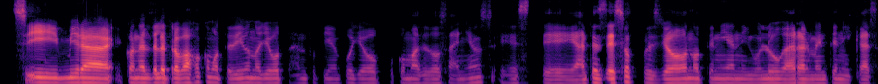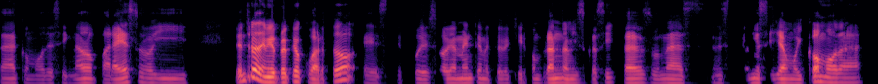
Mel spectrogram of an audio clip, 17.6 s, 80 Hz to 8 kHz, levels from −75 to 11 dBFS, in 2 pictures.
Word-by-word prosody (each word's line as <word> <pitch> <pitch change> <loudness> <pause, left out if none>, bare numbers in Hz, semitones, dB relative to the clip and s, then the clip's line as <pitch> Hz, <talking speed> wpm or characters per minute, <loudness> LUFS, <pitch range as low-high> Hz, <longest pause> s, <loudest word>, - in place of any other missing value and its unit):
Sí, 125 -2 +3
mira, 120 -1 +6
con 120 -1 -4
el 115 0 0
teletrabajo, 120 +2 +1
como 125 -3 -9
te 110 - -14
digo, 115 +2 -7
no 115 -1 -8
llevo 115 0 -9
tanto 110 +2 -25
tiempo, 110 +1 -19
llevo 105 -1 -14
poco - - -24
más 110 -1 -10
de 105 - -17
2 105 0 -15
años, 115 +5 -16
este, 100 -2 -11
antes 105 +3 -4
de - - +6
eso, 140 +4 0
pues, 110 -6 -14
yo 105 +1 0
no 110 -1 -7
tenía 110 0 -11
ningún 105 0 -12
lugar, 105 0 -4
realmente, 105 0 -5
en 105 - -11
mi 100 -2 -16
casa, 110 +4 -7
como 100 -2 -19
designado 105 +3 -6
para 105 0 -2
eso. 125 0 0
Y 110 -1 -11 0.5
dentro - - +7
de - - +10
mi - - +9
propio - - +4
cuarto, - - +1
este, 100 -2 -16
pues, 100 -2 -10
obviamente, 110 +1 -4
me 105 - -11
tuve 105 +1 -12
que - - -13
ir - - -23
comprando 110 +1 0
mis 105 0 -9
cositas, 115 -3 -3
unas 105 0 -6
este, 105 0 -21
una 115 0 -5
silla 110 0 +1
muy 105 -1 -6
cómoda, 125 -1 +1
110 Hz, 200 wpm, -22 LUFS, 105-115 Hz, 0.5 s, de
